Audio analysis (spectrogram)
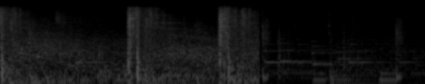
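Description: Two loud gunshot bursts ring out over a dense, noisy firefight in Apex Legends, then the din drops away to softer thumps and faint tonal game effects.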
